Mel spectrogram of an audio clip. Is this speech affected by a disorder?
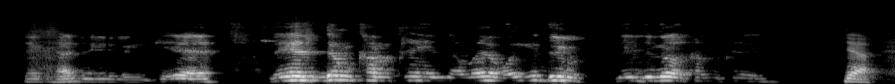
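Yes: cerebral palsy; uses one hand.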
